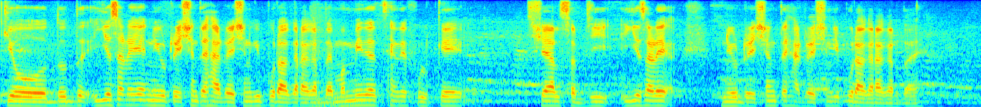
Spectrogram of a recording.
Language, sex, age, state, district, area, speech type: Dogri, male, 18-30, Jammu and Kashmir, Kathua, rural, spontaneous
